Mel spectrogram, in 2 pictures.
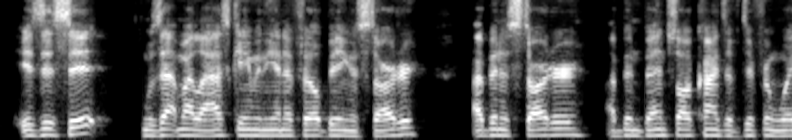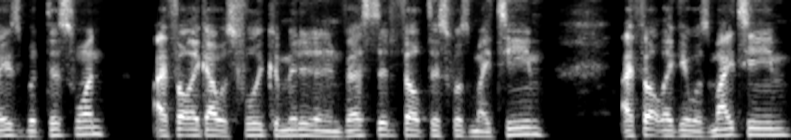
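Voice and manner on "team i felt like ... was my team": ordinary talk, nothing marked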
